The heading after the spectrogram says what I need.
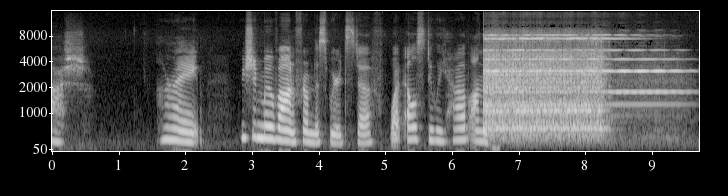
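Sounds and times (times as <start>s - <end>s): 
speech: 0.2s - 0.5s, 2.9s - 6.9s
telephone ringing with electronic trill: 6.5s - 9.7s.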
